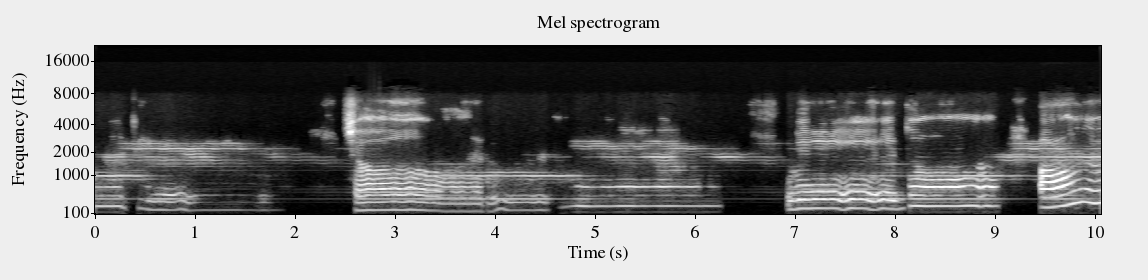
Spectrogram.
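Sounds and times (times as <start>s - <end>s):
man singing long vowel notes: 0.0s - 1.8s, 2.5s - 6.2s, 6.9s - 10.0s.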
